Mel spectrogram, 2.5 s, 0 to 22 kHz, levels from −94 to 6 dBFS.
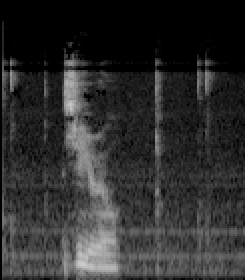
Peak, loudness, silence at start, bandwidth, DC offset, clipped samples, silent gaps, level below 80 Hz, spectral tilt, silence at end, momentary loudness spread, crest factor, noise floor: -2 dBFS; -18 LUFS; 0.1 s; 10 kHz; under 0.1%; under 0.1%; none; -70 dBFS; -2 dB/octave; 0.35 s; 23 LU; 24 dB; -49 dBFS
